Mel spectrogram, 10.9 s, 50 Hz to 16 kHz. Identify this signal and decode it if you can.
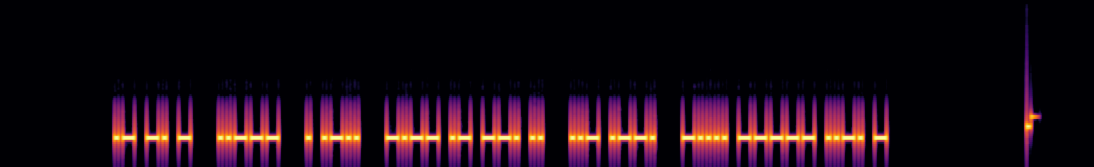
Morse code, heard as a keyed tone, about 30 wpm, 700 Hz. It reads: ANT 2 EL YAGI UP 60FT
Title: Common QSO Phrases Encore 30wpm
